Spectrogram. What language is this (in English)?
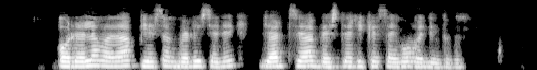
Basque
